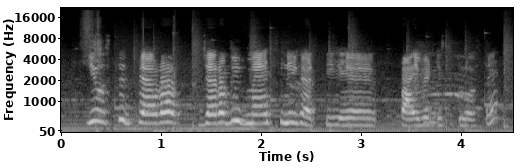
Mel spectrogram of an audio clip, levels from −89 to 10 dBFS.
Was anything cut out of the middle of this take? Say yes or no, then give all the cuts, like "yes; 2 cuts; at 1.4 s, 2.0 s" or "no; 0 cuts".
no; 0 cuts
